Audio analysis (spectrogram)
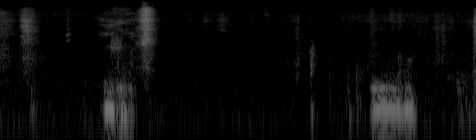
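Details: Puppies at play indoors, giving two short, low growling grunts, one near the first second and a longer one near the fourth, with soft rustling and quiet room noise between them.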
